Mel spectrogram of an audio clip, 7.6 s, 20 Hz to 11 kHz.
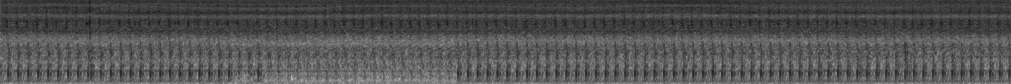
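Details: Traxxas Revo 3.3 nitro truck that sat 10 years, on its original glow plug, slightly choked and just started cold: a small engine popping at about three and a half beats a second, stumbling and dipping midway. A rough, rich idle.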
